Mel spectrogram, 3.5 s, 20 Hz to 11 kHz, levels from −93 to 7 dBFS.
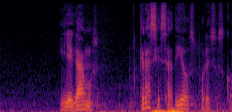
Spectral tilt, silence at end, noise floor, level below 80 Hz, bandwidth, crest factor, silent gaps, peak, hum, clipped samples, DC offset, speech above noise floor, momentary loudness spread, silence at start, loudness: -6 dB/octave; 0 s; -59 dBFS; -34 dBFS; 10 kHz; 16 dB; none; -14 dBFS; none; under 0.1%; under 0.1%; 31 dB; 13 LU; 0.9 s; -34 LUFS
